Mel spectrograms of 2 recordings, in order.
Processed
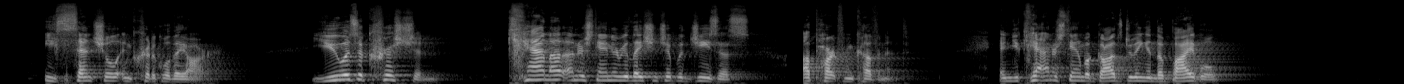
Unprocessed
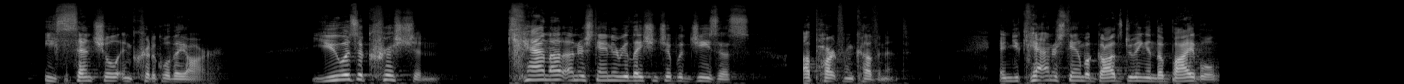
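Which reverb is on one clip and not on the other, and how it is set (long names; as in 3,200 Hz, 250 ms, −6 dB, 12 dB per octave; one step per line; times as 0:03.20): spring reverb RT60 1.1 s, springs 48 ms, chirp 60 ms, DRR 16 dB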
